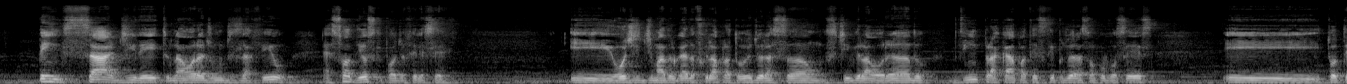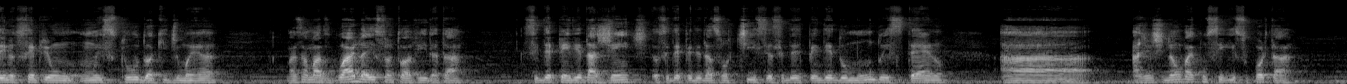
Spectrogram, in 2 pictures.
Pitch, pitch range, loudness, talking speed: 95 Hz, 90-105 Hz, -25 LUFS, 175 wpm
